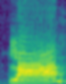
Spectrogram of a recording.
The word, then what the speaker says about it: ล้าง: อ่าง ล้าง ล้าง is a high tone. Start from la. Gradually make it up.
